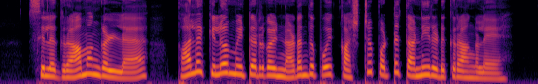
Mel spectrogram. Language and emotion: Tamil, sad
